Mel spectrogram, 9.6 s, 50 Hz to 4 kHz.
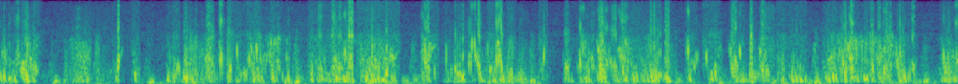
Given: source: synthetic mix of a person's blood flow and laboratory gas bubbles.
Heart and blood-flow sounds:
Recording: Doppler ultrasound of blood flow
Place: precordium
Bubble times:
0.00-0.42 s: bubbles
0.62-0.92 s: bubbles
1.11-1.23 s: bubbles
1.30-1.39 s: bubbles
1.64-2.93 s: bubbles
3.07-4.00 s: bubbles
4.20-4.38 s: bubbles
4.42-5.29 s: bubbles
5.38-5.48 s: bubbles
5.62-6.74 s: bubbles
6.84-7.22 s: bubbles
7.28-8.06 s: bubbles
8.21-9.18 s: bubbles
9.38-9.59 s: bubbles
From the record:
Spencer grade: 4 (maximum detectable bubble signal sounding continuously throughout systole and diastole of every cardiac period, and overriding the amplitude of the normal cardiac signals)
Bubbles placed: only in the low amplitude regions of the cardiac cycle

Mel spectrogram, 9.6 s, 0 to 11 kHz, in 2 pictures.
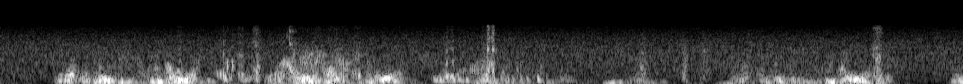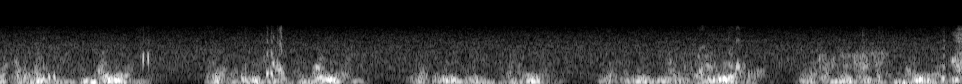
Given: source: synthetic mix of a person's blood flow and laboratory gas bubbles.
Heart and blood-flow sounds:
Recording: Doppler ultrasound of blood flow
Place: precordium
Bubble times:
1.06-1.32 s: bubbles
1.39-1.83 s: bubbles
2.14-2.74 s: bubbles
4.34-4.46 s: bubbles
4.85-5.13 s: bubbles
5.49-5.59 s: bubbles
5.83-5.92 s: bubbles
6.01-6.08 s: bubbles
6.11-6.27 s: bubbles
8.13-8.65 s: bubbles
8.84-9.29 s: bubbles
9.50-9.63 s: bubbles
From the record:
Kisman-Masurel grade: 232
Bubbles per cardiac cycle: several, 3 to 8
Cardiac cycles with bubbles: 50 to 99%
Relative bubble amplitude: moderate (0.250 to 0.450)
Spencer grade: 3 (all of the cardiac periods contain showers or single bubble signals, but not dominating or overriding the cardiac motion signals)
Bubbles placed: only in the low amplitude regions of the cardiac cycle

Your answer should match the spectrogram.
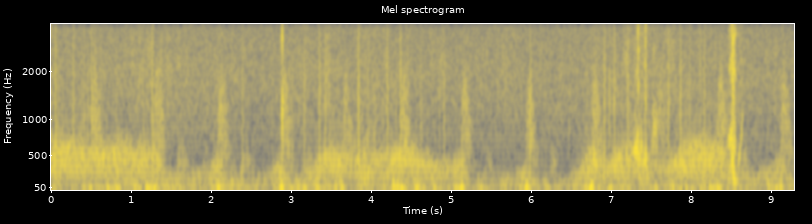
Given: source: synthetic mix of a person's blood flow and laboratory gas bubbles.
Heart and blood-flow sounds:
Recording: Doppler ultrasound of blood flow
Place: subclavian vein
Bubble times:
2.85-2.92 s: bubbles
3.81-4.07 s: bubbles
7.21-7.60 s: bubbles
8.43-8.66 s: bubbles
From the record:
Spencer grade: 2 (many but less than half of the cardiac periods contain bubble signals, singularly or in groups)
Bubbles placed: anywhere in the cardiac cycle

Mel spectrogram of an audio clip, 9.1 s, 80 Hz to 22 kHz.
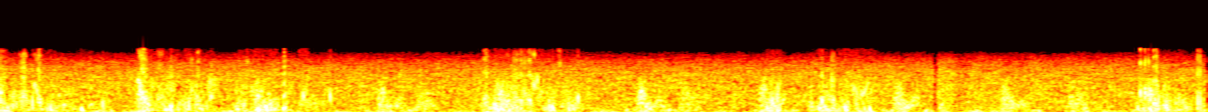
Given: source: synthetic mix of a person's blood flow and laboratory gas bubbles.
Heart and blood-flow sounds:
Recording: Doppler ultrasound of blood flow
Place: precordium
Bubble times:
0.00-0.47 s: bubbles
0.58-0.73 s: bubbles
0.76-0.89 s: bubbles
1.02-1.67 s: bubbles
1.76-2.20 s: bubbles
2.25-2.33 s: bubbles
2.46-2.54 s: bubbles
3.60-4.39 s: bubbles
5.74-5.92 s: bubbles
6.07-6.59 s: bubbles
8.52-9.07 s: bubbles
From the record:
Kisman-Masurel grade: 333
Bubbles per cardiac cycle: rolling drumbeat, 9 or more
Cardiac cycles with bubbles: 50 to 99%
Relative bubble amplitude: loud (0.450 to 0.775)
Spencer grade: 3 (all of the cardiac periods contain showers or single bubble signals, but not dominating or overriding the cardiac motion signals)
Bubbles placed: anywhere in the cardiac cycle

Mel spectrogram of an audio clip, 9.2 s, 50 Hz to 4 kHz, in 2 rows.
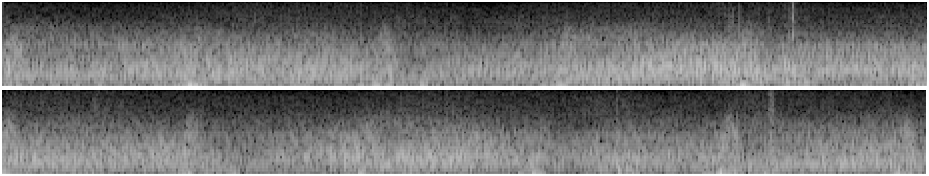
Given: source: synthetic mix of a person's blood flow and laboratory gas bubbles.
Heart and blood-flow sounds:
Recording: Doppler ultrasound of blood flow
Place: subclavian vein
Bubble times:
3.53-4.05 s: bubbles
7.21-7.32 s: bubbles
7.61-7.87 s: bubbles
7.95-8.01 s: bubbles
8.29-8.39 s: bubbles
8.43-8.49 s: bubbles
From the record:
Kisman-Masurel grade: 222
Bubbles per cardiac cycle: several, 3 to 8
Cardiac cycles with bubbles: 10 to 50%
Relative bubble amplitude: moderate (0.250 to 0.450)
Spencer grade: 2 (many but less than half of the cardiac periods contain bubble signals, singularly or in groups)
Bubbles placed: anywhere in the cardiac cycle

